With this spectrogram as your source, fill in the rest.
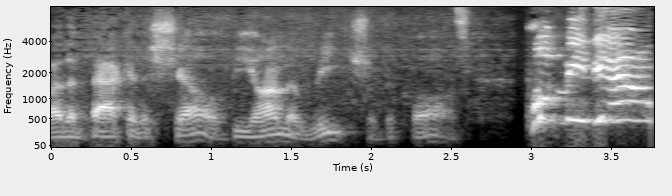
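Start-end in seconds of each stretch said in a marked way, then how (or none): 3.0-3.8 very high, shrill, loud cry. Narrator reading the crab's demand to the dog, crying out. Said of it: "cried the crab".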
